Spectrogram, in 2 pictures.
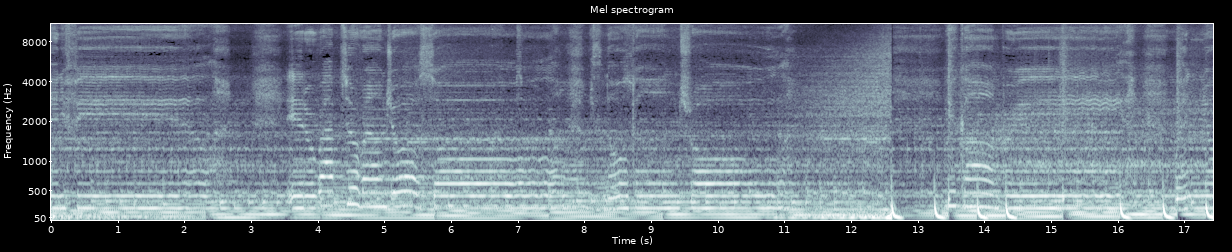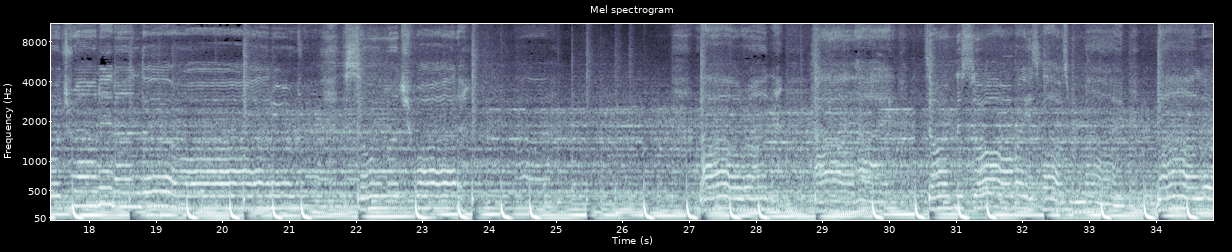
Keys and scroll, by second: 23.6 Return, 27.5 b, 28.5 ], 32.9 [.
